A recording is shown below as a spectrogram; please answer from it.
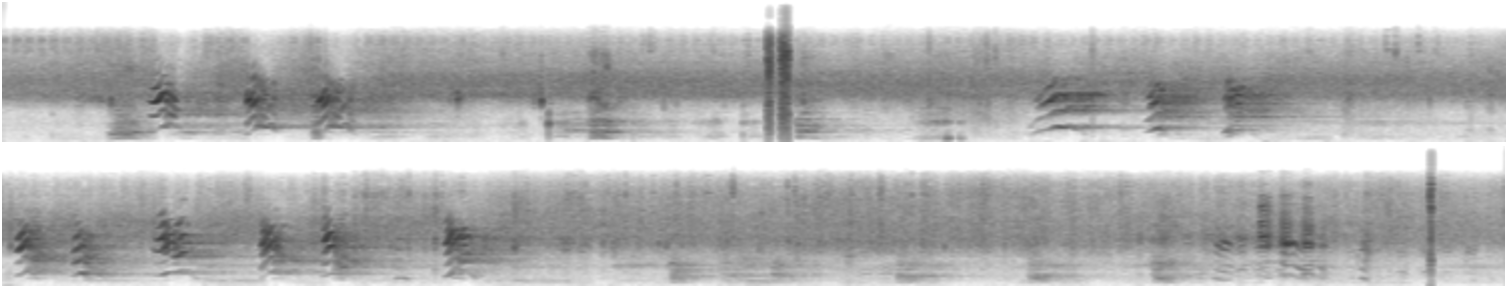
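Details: JJ, a Poodle at work herding goats, gives frequent sharp barks in quick clusters throughout, against a constant high-pitched hiss, with a handler's voice encouraging it.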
